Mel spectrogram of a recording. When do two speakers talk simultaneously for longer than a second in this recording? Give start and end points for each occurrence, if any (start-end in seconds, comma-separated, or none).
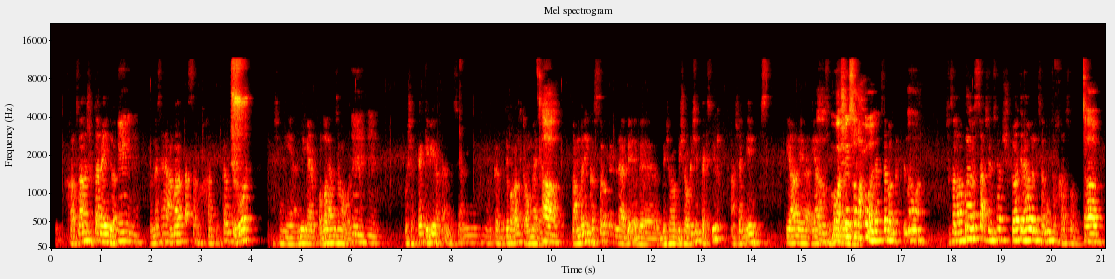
15.3-16.5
